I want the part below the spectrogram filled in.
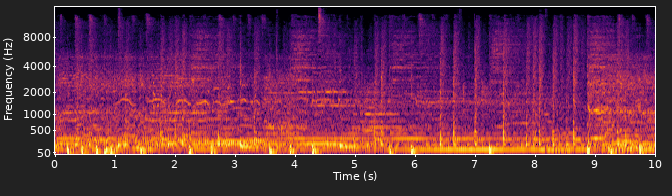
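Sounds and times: guitars: 0:00.0 - 0:10.0
steady drum beat: 0:00.0 - 0:10.0
wavering lead guitar line: 0:00.0 - 0:10.0.

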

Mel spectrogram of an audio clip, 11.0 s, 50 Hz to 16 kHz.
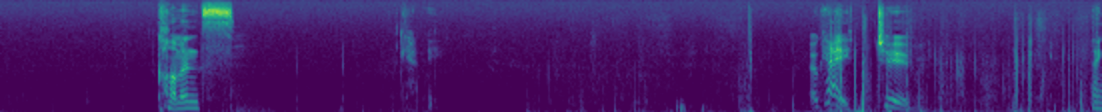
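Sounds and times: microphone handling thumps and clicks: 0:05.2 - 0:11.0.

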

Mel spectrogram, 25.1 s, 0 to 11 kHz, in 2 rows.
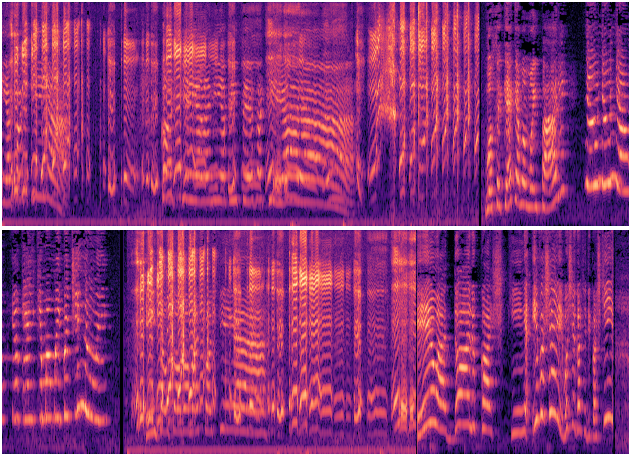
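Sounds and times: woman speaking: 0:00.0 - 0:01.4, 0:02.9 - 0:07.2, 0:09.6 - 0:14.7, 0:15.3 - 0:18.0, 0:20.8 - 0:24.8
high-pitched childlike giggling: 0:00.1 - 0:04.4, 0:15.2 - 0:19.8
woman giggling: 0:02.8 - 0:07.2, 0:15.2 - 0:18.4.

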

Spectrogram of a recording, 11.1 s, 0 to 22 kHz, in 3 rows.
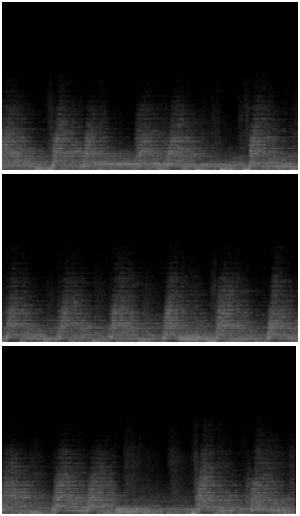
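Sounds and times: gongs and cymbals struck: 0:00.0 - 0:11.0.

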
